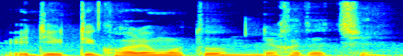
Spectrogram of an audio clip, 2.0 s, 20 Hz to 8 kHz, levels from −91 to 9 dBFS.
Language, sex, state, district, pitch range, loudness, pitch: Bengali, male, West Bengal, Alipurduar, 105-110 Hz, -18 LUFS, 110 Hz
